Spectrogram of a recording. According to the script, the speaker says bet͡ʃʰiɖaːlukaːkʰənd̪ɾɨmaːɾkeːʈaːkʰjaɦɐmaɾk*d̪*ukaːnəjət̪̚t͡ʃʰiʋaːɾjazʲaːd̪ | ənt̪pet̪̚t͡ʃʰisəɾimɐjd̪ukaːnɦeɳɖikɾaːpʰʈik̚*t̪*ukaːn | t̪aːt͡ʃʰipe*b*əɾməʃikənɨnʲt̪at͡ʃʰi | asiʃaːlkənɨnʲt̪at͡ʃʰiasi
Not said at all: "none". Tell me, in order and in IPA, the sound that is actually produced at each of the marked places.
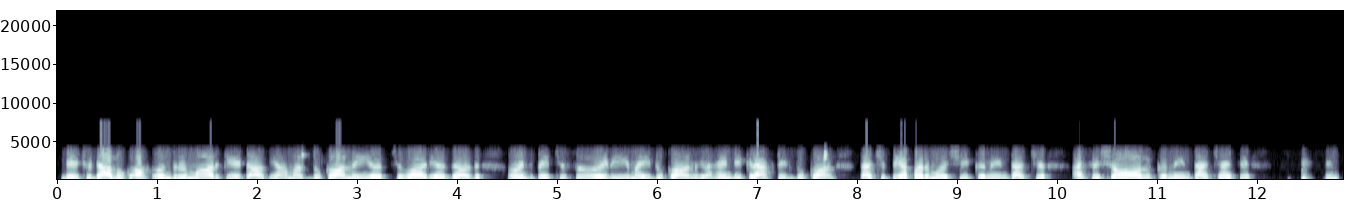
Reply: d̪, d̪, p

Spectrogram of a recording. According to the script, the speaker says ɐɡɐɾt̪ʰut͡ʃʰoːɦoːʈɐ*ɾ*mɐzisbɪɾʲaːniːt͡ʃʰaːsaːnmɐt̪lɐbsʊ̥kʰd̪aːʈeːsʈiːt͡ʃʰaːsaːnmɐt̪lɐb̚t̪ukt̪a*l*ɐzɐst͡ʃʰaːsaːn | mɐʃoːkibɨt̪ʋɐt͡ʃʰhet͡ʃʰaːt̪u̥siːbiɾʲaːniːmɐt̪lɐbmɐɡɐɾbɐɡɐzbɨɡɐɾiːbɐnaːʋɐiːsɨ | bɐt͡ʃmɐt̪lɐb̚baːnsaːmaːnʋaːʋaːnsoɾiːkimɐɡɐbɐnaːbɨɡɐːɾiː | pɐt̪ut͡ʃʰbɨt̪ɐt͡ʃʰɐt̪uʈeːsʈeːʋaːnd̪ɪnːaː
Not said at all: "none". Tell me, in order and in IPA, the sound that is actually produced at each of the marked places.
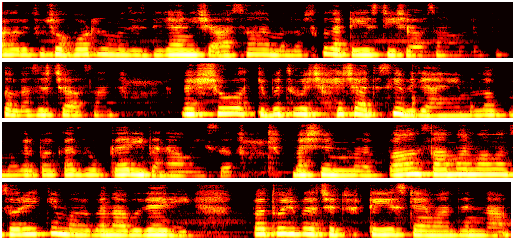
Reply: l, l

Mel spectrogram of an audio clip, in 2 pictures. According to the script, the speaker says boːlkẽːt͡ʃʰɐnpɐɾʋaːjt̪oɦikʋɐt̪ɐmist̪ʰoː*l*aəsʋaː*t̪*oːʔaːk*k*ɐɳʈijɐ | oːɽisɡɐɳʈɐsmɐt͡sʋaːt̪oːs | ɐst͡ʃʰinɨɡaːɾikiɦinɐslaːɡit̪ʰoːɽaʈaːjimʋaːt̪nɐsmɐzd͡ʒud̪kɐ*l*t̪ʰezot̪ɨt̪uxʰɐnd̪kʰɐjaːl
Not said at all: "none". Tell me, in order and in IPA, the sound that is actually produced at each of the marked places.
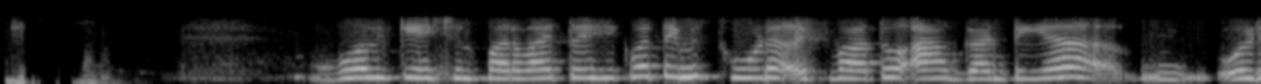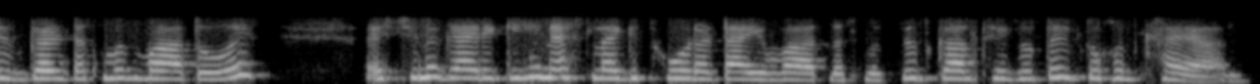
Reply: ɽ, t̪, ɡ, l

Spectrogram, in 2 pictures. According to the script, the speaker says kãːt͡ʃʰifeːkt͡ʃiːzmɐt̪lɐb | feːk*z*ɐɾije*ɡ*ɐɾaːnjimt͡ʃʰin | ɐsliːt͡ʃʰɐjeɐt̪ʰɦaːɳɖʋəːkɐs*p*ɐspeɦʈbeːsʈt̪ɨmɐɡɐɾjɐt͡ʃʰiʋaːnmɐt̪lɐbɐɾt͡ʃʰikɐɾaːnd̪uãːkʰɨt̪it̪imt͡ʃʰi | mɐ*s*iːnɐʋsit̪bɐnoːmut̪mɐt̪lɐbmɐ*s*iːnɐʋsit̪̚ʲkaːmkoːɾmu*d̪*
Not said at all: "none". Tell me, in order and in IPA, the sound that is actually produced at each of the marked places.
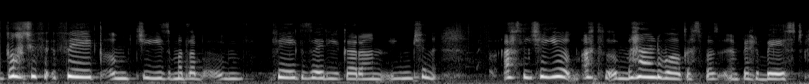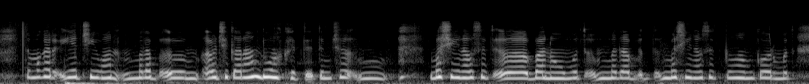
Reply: z, k, p, ʃ, ʃ, t̪

